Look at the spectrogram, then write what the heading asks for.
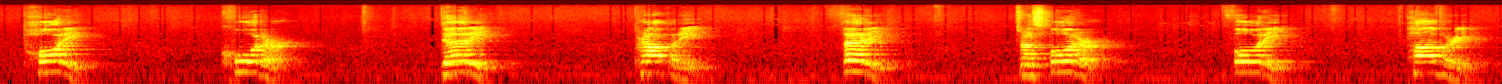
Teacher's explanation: O T também passa a ter som de R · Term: T com som de R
